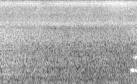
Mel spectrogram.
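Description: Faint steady hiss of room tone, with no distinct sound standing out.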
